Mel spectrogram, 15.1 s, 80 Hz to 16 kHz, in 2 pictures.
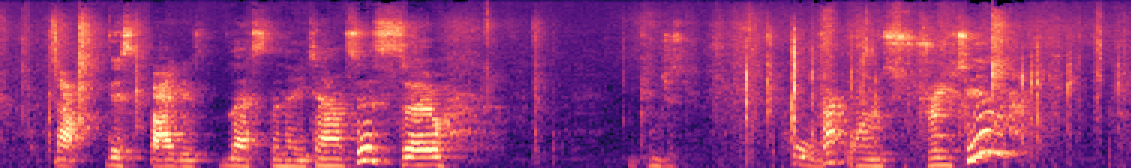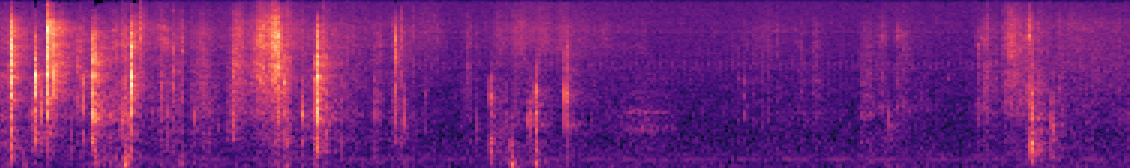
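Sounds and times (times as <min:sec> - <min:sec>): bag rustling and crinkling: 0:04.2 - 0:11.6, 0:12.4 - 0:15.0.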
